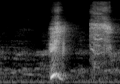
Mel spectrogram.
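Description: A quick inward gasp followed by a sharp, forceful sneeze burst; a single sneeze with hay fever.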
